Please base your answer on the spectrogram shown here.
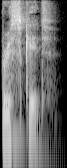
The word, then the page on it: brisket: British English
